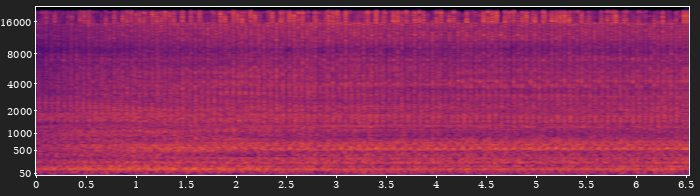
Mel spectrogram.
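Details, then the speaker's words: Chevy Cruze 1.4 turbo at idle, microphone close under hood: fast, even light ticking about four per second over idle from old evap purge solenoid, clicking once coolant exceeds 176 degrees; faulty evap purge solenoid. "making a whole bunch of clicking noise after the uh engine coolant temperature gets above 176 degrees it starts doing that on the old one"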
